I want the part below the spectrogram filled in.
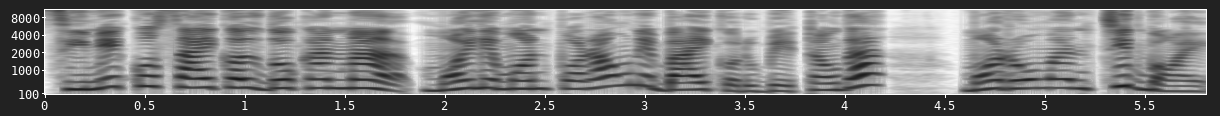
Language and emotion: Nepali, happy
